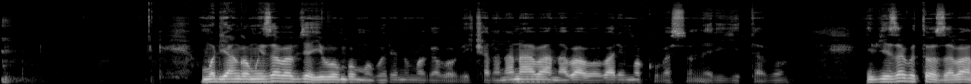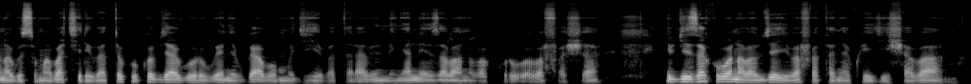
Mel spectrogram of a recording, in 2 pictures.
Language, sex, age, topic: Kinyarwanda, male, 25-35, education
